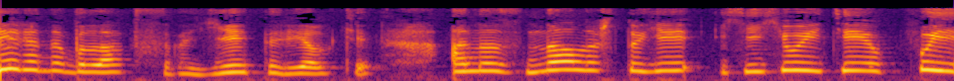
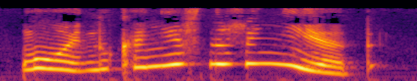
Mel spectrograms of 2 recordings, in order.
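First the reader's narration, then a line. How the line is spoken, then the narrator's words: Exclaiming. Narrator (Russian): Воскликнула Поллианна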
